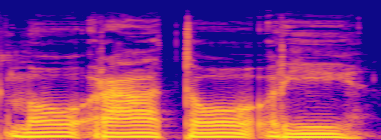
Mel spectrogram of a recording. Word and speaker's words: モラトリアム: But today we're listening to Moratorium, or on the album, and I think on Band-Maid's official channel, it's spelled with the katakana letters, so it's basically 6 letters, Moratoriamu.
